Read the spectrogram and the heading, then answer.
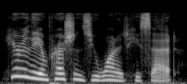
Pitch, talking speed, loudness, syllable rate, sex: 230 Hz, 255 wpm, -18 LUFS, 7.6 syllables/s, female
